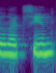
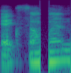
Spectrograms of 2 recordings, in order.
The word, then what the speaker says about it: Ixalan: You're going to Alexian too. Yeah. I think it's pronounced Ixalan though.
